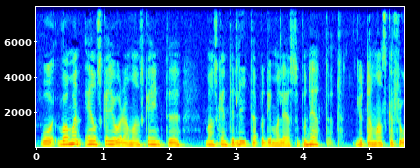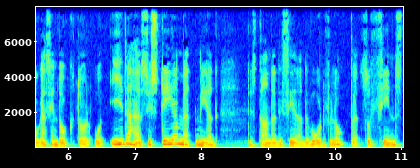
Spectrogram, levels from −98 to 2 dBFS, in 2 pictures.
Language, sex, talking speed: Swedish, female, 195 wpm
